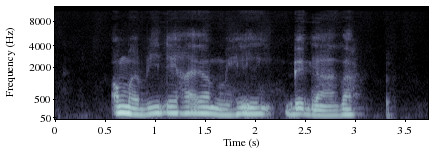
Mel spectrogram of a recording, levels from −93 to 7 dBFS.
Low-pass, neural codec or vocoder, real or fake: 10.8 kHz; codec, 24 kHz, 1 kbps, SNAC; fake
